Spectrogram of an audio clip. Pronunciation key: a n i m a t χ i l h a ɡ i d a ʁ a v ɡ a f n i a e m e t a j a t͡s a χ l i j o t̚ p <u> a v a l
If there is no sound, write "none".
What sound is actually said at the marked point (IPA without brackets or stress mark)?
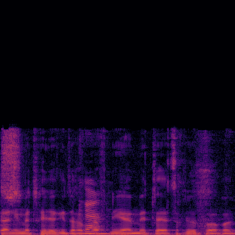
o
